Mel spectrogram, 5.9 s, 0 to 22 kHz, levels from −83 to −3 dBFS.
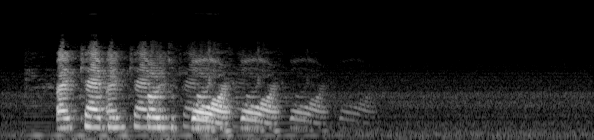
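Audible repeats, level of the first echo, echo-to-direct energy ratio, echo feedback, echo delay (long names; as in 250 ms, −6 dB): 3, −7.5 dB, −7.0 dB, 25%, 491 ms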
